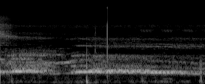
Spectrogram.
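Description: A long, drawn-out animal call held on one steady note for about two seconds, falling away near the end.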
